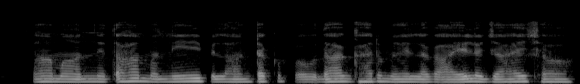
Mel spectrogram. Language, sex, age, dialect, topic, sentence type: Maithili, male, 18-24, Eastern / Thethi, agriculture, statement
